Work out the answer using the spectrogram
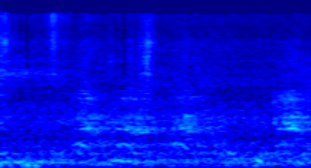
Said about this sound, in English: Do you hear all this dog shit? Hey, stop, man.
